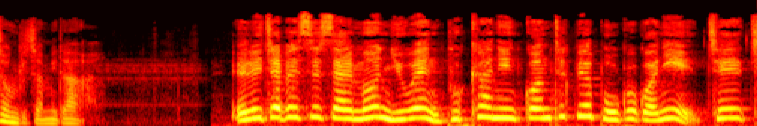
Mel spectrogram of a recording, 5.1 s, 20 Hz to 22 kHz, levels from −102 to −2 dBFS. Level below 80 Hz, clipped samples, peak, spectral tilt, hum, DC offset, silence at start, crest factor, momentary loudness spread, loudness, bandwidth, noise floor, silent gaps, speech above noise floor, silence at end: -54 dBFS; under 0.1%; -8 dBFS; -4.5 dB/octave; none; under 0.1%; 0 s; 18 dB; 13 LU; -24 LUFS; 13.5 kHz; -66 dBFS; none; 42 dB; 0 s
